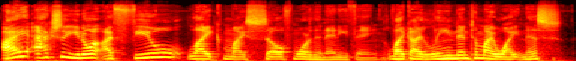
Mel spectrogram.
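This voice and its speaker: A man's voice: fairly high pitch, expressive, normal speed. A man from the Bay Area who works as a radio personality, talking in a rambling, easygoing and self-mocking way on a podcast. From San Francisco Bay Area. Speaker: radio co-host. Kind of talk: casual podcast chat.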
